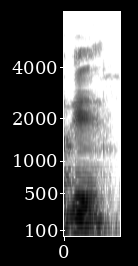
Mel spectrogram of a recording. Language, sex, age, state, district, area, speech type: Hindi, male, 30-45, Uttar Pradesh, Mau, rural, read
